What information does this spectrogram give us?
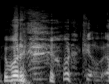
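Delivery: high, quick words broken by a laugh. Real, not acted. Telling friends of the thrown baseball, laughing. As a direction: laugh through the repeated line. Laughing over his near miss.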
